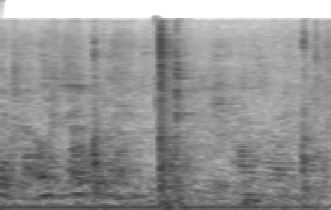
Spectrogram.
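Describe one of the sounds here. A microphone stand clatters as it is adjusted.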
